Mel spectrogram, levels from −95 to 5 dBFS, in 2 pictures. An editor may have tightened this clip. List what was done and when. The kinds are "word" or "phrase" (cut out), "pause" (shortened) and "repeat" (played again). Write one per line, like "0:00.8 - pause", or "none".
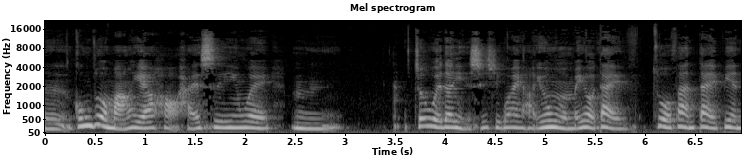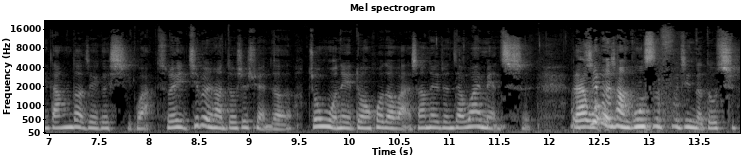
0:02.4 - pause
0:06.0 - pause
0:08.0 - pause
0:09.5 - pause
